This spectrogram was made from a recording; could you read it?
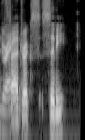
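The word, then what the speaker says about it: Fadrex: Hoid is in how do you say Fadric? – Fadric's city. – Is it Fadric's? We pronounce the X? – Yeah, in the audiobooks anyway.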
